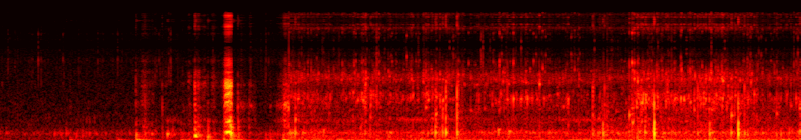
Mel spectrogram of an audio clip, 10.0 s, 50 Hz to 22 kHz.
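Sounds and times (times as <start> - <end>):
underwater rumbling water rush: 0.8 - 10.0.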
